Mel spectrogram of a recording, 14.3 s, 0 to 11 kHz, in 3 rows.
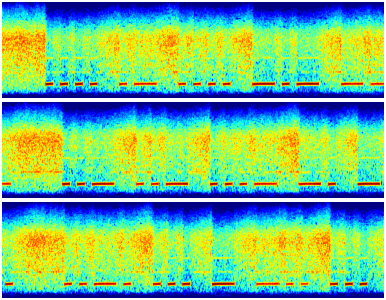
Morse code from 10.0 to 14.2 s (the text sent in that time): FSTDS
